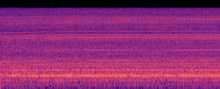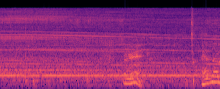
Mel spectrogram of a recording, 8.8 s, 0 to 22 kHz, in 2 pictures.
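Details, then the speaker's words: First run of a new 110 V 1.5 kW water-cooled 65 mm spindle on a Huanyang inverter, cooling not hooked up, settings untouched: steady, even high whine at one pitch, no rubbing or rattle; normal. "So I don't know if that was its full capacity, but even if it was, I would not be that disappointed given the fact that this is 110 volt, not 220."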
